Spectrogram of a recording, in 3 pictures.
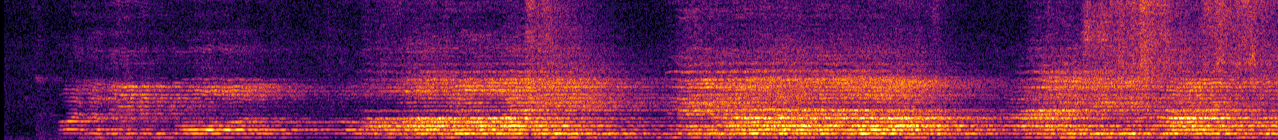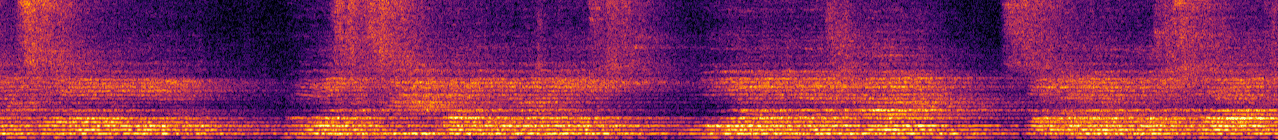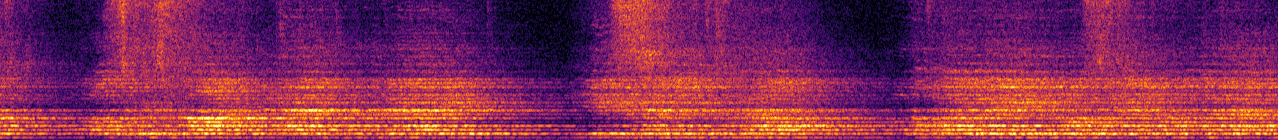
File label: Creed, monotoned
